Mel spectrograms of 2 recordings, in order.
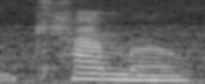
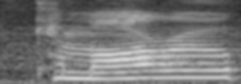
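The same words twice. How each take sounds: First: Camaro with CAM as in camera; tentative, quieter CAM-uh-ro for Camaro; unsure pronunciation. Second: Camaro as kuh-MAR-oh; second try at Camaro, kuh-MAR-oh; corrected pronunciation. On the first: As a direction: say Camaro as CAM-uh-ro, stress first, softly. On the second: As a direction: stress the second syllable of Camaro, open MAR. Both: Shown as a demonstration. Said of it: "I can't say it".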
